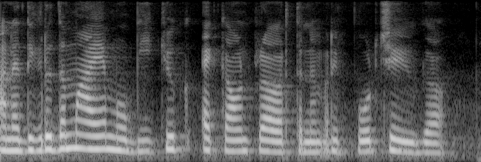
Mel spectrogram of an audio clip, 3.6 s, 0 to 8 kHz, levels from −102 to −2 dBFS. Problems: none marked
